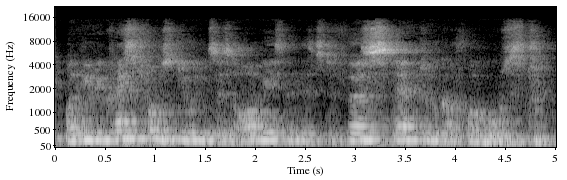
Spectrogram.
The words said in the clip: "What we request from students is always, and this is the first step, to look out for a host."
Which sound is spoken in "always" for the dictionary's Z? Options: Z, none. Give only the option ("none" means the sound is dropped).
none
